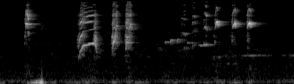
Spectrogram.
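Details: A sunbird sings lustily on a training recording: scratchy high twitters, then a run of thin, piercing whistled notes rising in pitch, over faint low bumps.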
